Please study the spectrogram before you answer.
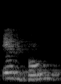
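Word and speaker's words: ἔργον: Como decíamos, la palabra obra viene de un término que se pronuncia ergon, que significa trabajar, esfuerzo, acción o hacer.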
